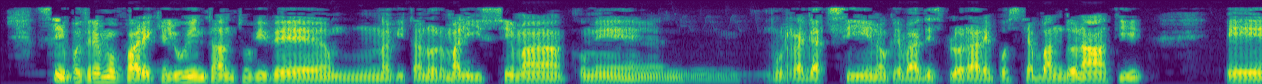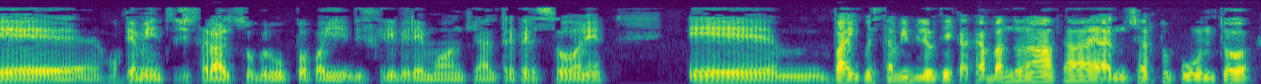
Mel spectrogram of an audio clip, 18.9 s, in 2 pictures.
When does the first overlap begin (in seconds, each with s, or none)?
none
